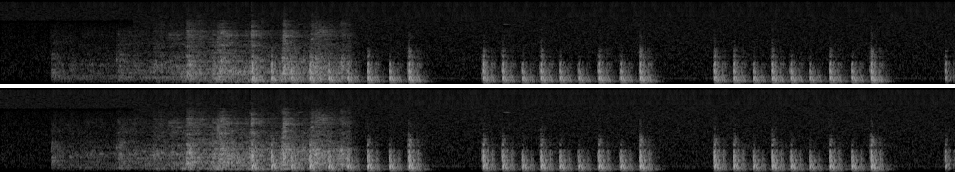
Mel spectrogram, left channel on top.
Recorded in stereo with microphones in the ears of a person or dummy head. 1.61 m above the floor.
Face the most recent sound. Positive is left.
turn(degrees=-15)  # may be behind; listen again after turning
